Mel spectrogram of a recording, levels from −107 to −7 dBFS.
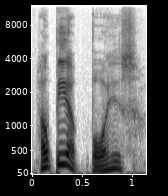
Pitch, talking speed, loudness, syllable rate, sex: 140 Hz, 210 wpm, -17 LUFS, 5.6 syllables/s, male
